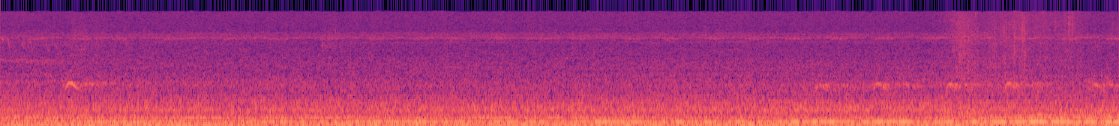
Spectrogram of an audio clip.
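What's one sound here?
A fishing reel whirs softly as line is wound in.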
